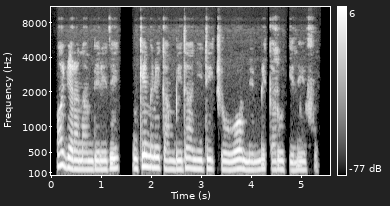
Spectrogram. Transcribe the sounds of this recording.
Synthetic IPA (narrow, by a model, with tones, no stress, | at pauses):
ɔ˦bja˨ɾa˨na˨m̩˨be˨ɾe˨de˦ | ŋ̩˨ke˦mi˦ɾi˦ka˨ŋ͡m̩˨ɡ͡bi˨da˦a˨ɲɪ˦di˦t͡ʃo˨wɔ˦m̩˨me˨m̩˦me˦ka˨ɾo˦˨ke˨ne˦fu˨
